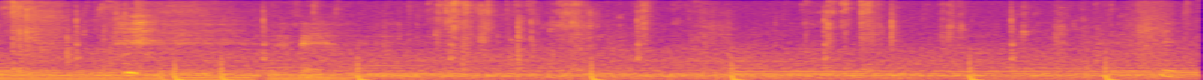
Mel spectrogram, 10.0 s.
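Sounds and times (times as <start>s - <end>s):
crunching tortilla chips: 3.4s - 9.1s.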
